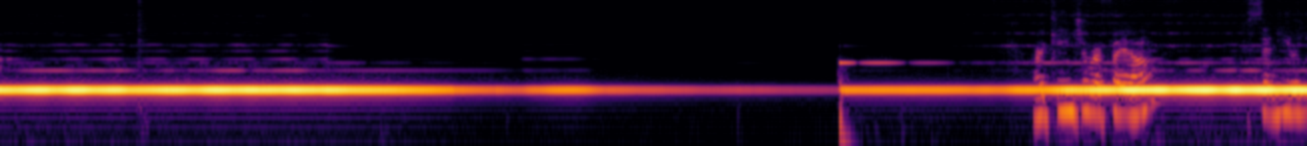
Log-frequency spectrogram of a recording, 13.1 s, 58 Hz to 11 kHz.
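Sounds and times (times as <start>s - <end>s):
crystal singing bowl tone: 0.0s - 13.0s.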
